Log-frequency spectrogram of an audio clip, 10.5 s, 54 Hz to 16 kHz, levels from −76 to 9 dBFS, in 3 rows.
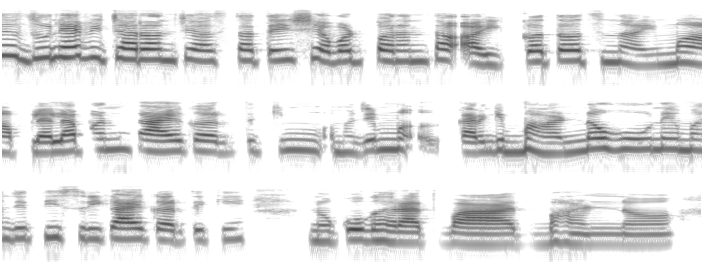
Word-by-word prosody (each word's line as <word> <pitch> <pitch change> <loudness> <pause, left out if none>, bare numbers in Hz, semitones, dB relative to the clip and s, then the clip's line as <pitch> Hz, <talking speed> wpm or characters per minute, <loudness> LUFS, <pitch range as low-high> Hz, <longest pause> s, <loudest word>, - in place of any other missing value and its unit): जुन्या 370 +2 +4
विचारांचे 330 -2 +2
असतात, 305 +1 -3
ते 305 +1 +1
शेवटपर्यंत 290 -1 -1
ऐकतच 285 +5 0
नाही, 235 -5 -5
मग 260 +3 -3
आपल्याला 235 +1 +2
पण 290 0 -5
काय 260 -1 +7
करतं, 250 -1 -4
की 275 - -15
म्हणजे 260 -2 -8
म 290 +1 -4 0.3
कारण 235 0 +2
की 275 - -3
भांडणं 225 +6 -2
होऊ 295 -1 -1
नये 295 0 -5
म्हणजे 275 -1 -7
ती 290 0 -6
स्त्री 265 -1 -6
काय 260 -1 +6
करते, 235 -1 -2
की 250 +1 -13 0.4
नको 220 +3 -1
घरात 210 -4 +2
वाद, 180 -1 +5
भांडणं, 180 -2 -9
265 Hz, 170 wpm, -23 LUFS, 230-290 Hz, 0.4 s, काय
